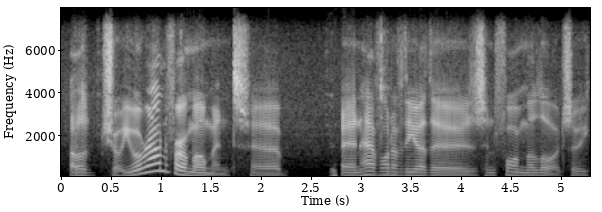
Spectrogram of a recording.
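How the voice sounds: A natural reading voice is heard. The pitch varies in an ordinary way.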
